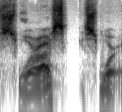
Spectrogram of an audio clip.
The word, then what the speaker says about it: Swarovski: comes from Isaac Mazari in the form of Swarovski how do you say that Swarovski yeah swarovski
